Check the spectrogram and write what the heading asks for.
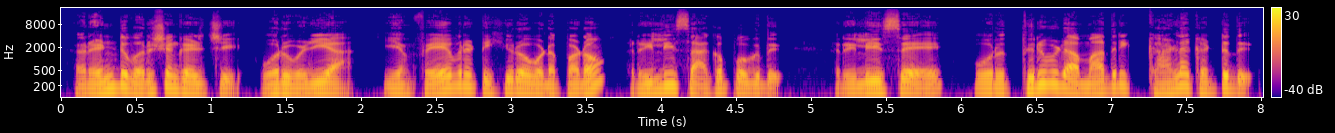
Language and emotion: Tamil, happy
